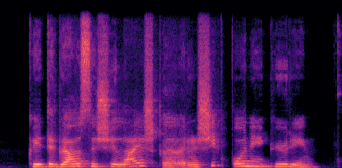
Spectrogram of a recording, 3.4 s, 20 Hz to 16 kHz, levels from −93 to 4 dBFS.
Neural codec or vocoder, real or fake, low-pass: codec, 44.1 kHz, 2.6 kbps, DAC; fake; 14.4 kHz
